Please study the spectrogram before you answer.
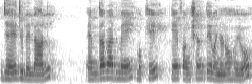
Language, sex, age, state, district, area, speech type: Sindhi, female, 30-45, Gujarat, Surat, urban, spontaneous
